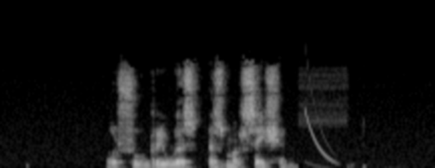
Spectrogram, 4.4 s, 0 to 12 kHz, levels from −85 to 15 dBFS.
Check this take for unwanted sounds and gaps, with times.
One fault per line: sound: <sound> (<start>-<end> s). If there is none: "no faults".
sound: chirp (3.0-3.4 s)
